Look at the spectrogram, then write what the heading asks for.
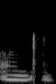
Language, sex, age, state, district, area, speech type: Sanskrit, female, 18-30, Karnataka, Dharwad, urban, conversation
